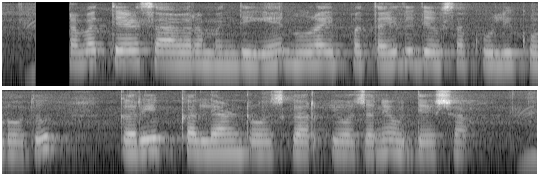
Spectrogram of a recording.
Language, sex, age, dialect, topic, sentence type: Kannada, female, 18-24, Central, banking, statement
